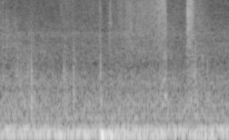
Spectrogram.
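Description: A bowl lands with a soft thud on a carpet.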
